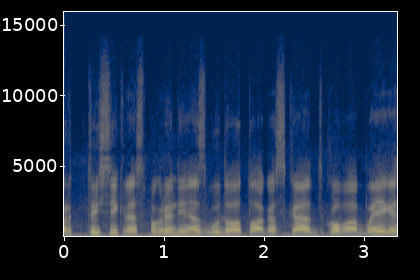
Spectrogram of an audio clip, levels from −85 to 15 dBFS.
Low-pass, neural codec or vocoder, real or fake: 14.4 kHz; none; real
